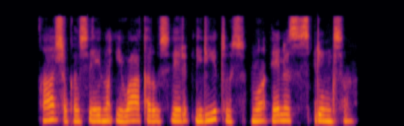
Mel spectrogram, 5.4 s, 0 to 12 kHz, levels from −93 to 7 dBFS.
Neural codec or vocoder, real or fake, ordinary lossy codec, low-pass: codec, 16 kHz, 2 kbps, FreqCodec, larger model; fake; AAC, 64 kbps; 7.2 kHz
